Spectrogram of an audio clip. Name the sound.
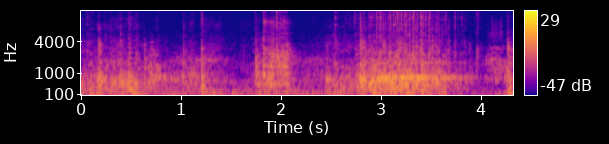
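sewing machine stitching oven mitt corners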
